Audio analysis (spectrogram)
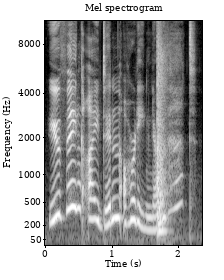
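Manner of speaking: high, loud incredulous scolding; indignant outburst. Acted. Boss rebuking the vampire employee's excuse, loud indignant outburst. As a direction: raise your voice and throw the question back.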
